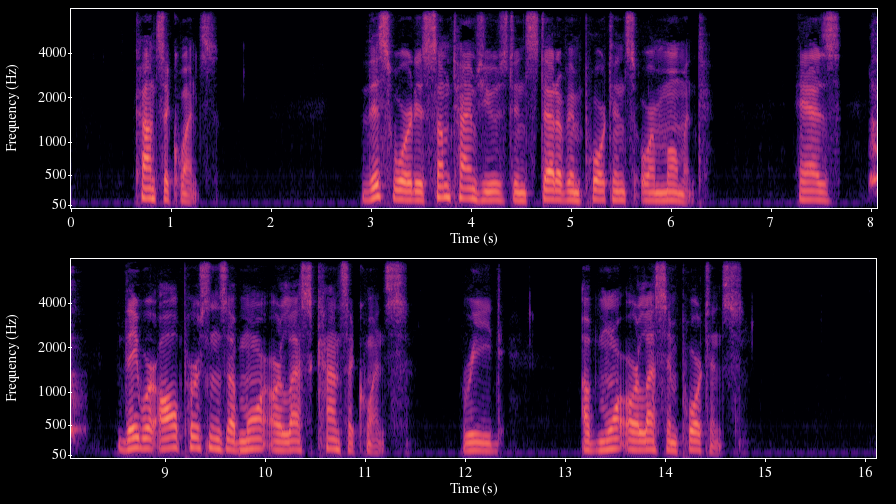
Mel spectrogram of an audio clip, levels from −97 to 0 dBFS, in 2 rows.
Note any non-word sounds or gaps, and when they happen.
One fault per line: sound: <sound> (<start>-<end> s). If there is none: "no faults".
sound: bark (8.0-8.2 s)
